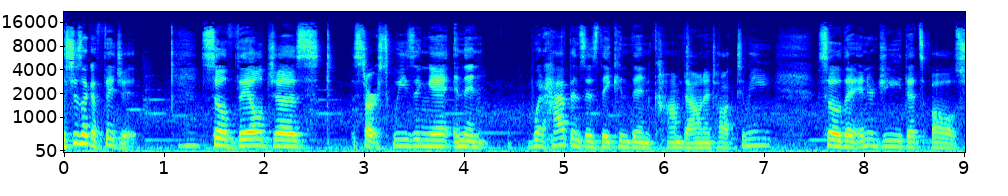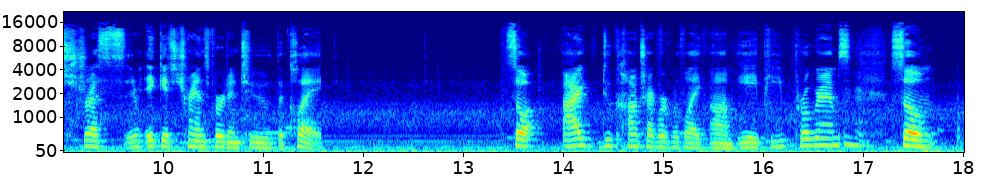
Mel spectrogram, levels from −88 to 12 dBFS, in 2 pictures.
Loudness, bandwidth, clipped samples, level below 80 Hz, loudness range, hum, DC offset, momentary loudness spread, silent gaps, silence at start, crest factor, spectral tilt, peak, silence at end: -30 LUFS; 16 kHz; under 0.1%; -50 dBFS; 6 LU; none; under 0.1%; 14 LU; none; 0 s; 20 dB; -4.5 dB/octave; -10 dBFS; 0 s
